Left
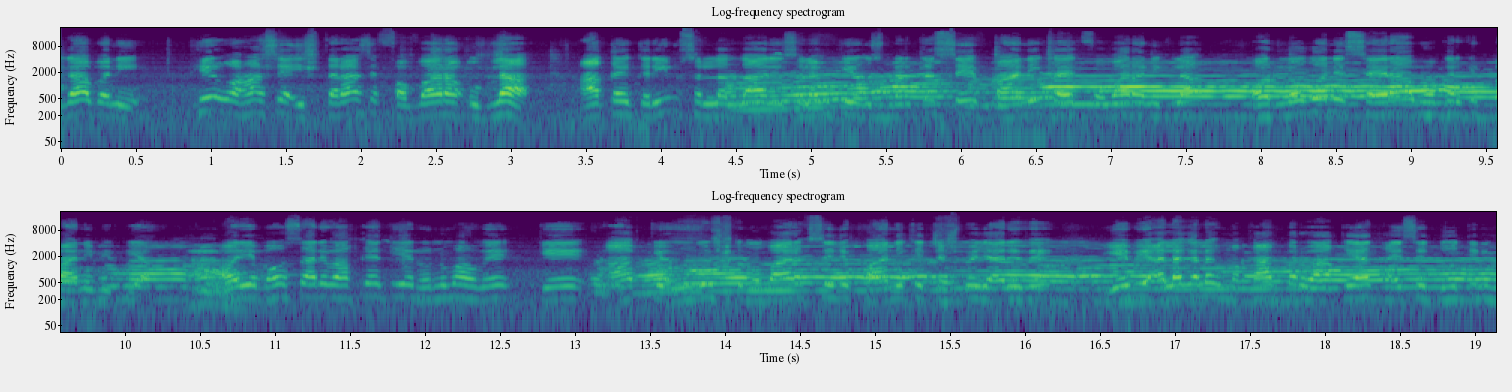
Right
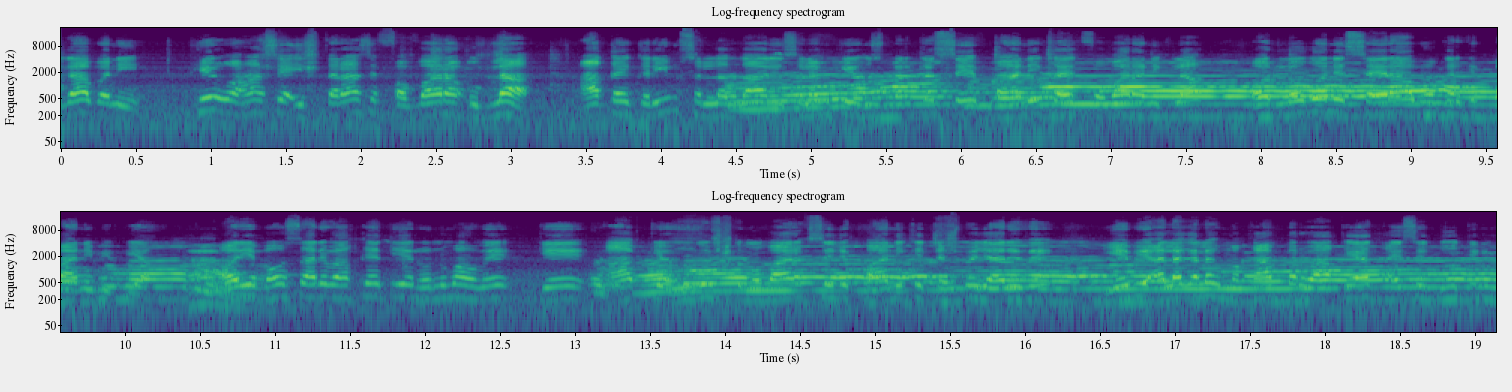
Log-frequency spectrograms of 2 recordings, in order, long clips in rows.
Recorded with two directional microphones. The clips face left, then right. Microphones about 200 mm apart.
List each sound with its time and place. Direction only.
0.0 s speech: 25° right (ahead or behind)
